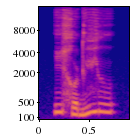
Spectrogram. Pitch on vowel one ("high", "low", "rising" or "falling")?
high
